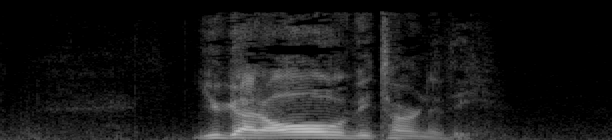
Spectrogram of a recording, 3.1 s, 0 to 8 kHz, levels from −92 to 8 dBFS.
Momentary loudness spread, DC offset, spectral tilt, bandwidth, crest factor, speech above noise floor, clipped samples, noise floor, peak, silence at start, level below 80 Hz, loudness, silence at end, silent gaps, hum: 17 LU; under 0.1%; -6.5 dB/octave; 7.6 kHz; 18 dB; 46 dB; under 0.1%; -72 dBFS; -12 dBFS; 1 s; -64 dBFS; -26 LUFS; 0.75 s; none; none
